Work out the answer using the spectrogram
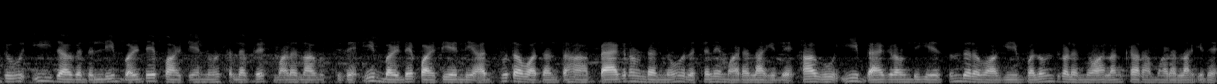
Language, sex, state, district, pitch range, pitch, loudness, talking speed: Kannada, male, Karnataka, Shimoga, 110-120 Hz, 110 Hz, -27 LUFS, 125 wpm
